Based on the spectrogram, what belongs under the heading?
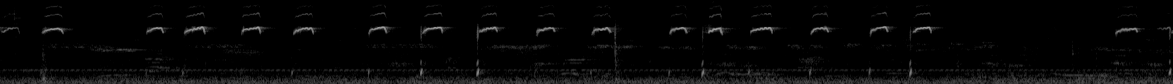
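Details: Rescued baby rock pigeon, abandoned by its mother on a neighbour's roof and now hand-reared at home, squeaking on its second day in care: thin, high whistled peeps with a rising-falling arch, repeated about twice a second in uneven bursts with short pauses.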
